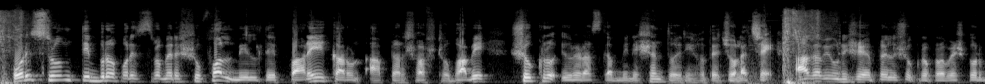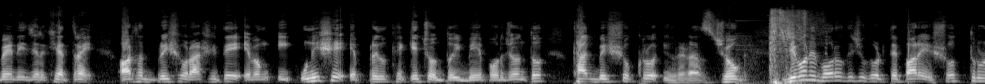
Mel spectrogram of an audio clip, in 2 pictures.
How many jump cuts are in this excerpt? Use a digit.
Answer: 0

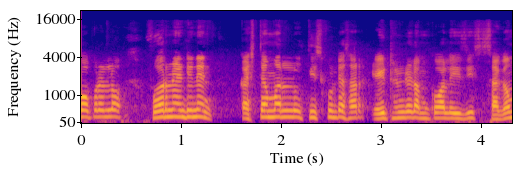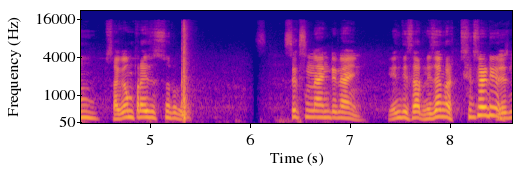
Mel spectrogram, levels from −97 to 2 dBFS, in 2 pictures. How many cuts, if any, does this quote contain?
1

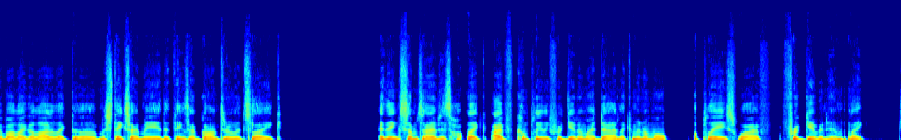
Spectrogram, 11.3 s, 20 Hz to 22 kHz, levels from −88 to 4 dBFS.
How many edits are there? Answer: 0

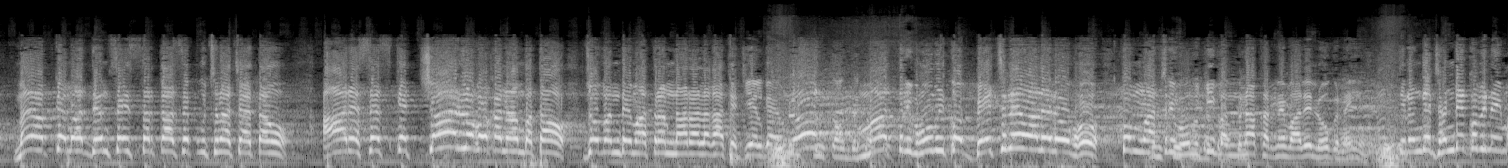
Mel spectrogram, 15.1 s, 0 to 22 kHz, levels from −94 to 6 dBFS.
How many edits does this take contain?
2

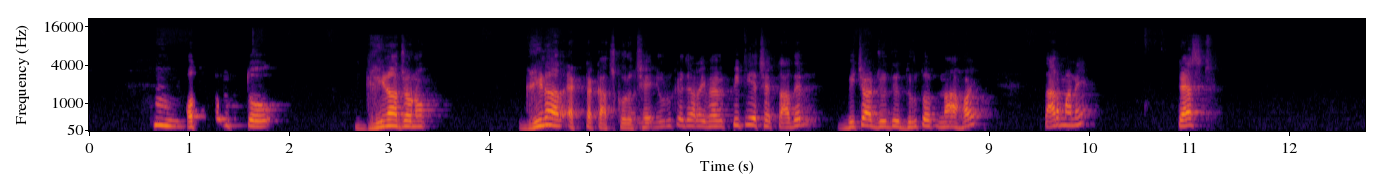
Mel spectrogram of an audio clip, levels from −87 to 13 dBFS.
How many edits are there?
1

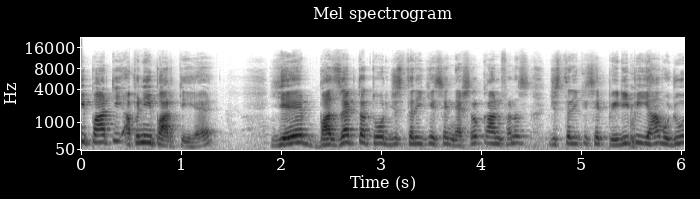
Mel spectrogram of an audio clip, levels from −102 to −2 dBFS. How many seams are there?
0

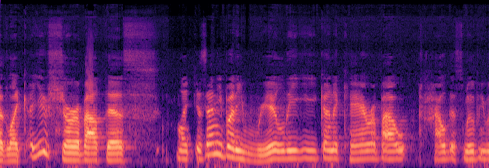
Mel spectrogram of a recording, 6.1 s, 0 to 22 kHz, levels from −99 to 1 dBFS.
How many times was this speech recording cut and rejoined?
0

